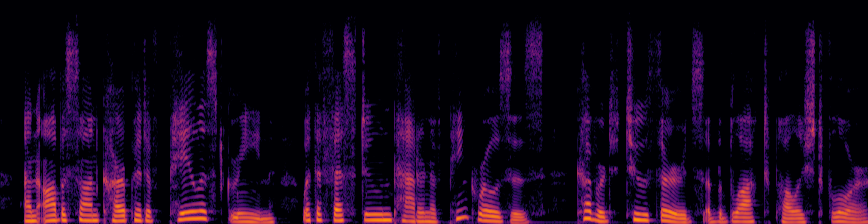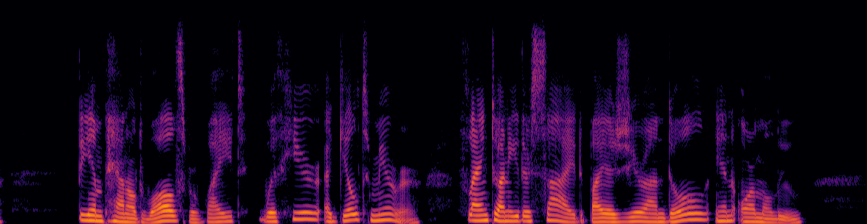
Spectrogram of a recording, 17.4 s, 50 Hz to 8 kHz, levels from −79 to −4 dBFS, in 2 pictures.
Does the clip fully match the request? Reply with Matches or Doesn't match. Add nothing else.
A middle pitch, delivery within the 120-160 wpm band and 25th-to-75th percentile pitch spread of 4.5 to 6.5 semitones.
Matches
